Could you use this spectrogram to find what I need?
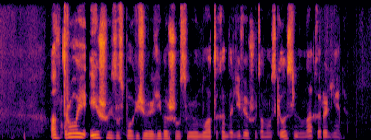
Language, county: Lithuanian, Kaunas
